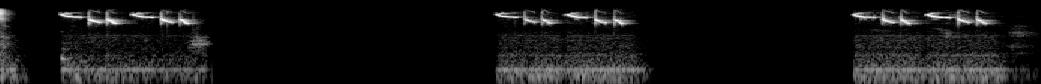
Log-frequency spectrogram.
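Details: Eurasian blue tit, a springtime bird, singing high, thin notes: two clear whistles and then a quick run of tumbling, trilled notes, the phrase repeated three times about four seconds apart.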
